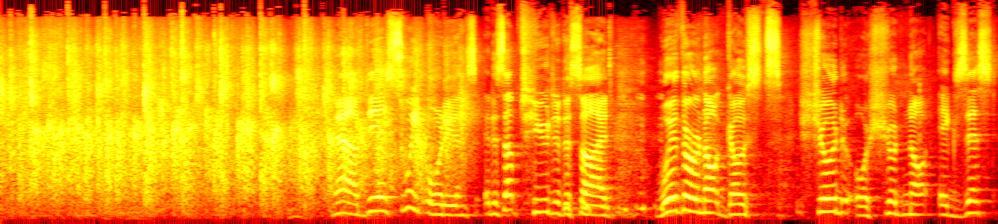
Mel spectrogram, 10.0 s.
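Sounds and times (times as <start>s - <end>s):
audience applause: 0.0s - 4.8s
speech: 3.3s - 9.9s.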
